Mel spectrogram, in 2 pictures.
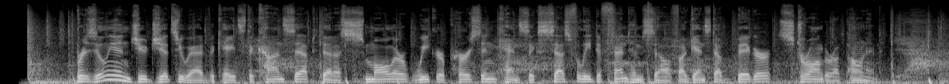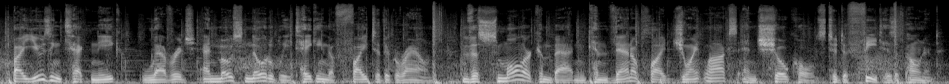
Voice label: Narration Documentary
